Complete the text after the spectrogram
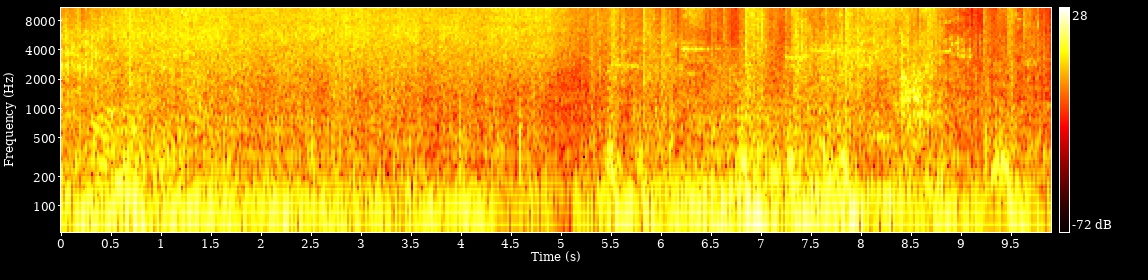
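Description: Magic blasts roar and crackle in a fight.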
